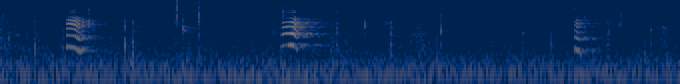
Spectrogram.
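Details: Capuchin monkeys kept as pets, MonkeyXander and Ohana, during a morning oatmeal breakfast in bed at home; three bright squeaky chirps, each brief and slightly wavering, separated by quiet room noise.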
